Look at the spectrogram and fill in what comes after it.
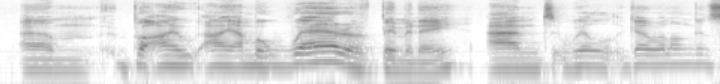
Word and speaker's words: Bimini: Bimini? – Yeah, Bimini.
